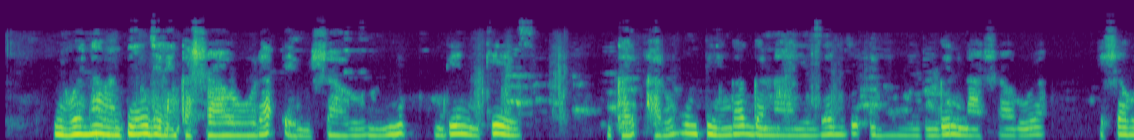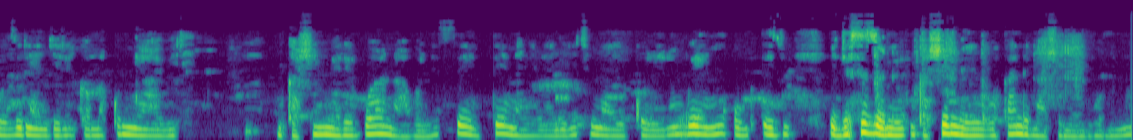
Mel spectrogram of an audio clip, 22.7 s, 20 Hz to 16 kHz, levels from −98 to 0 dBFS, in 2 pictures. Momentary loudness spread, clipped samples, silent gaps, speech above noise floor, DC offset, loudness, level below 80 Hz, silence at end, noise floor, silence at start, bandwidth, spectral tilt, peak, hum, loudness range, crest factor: 16 LU; under 0.1%; none; 25 dB; under 0.1%; -19 LUFS; -58 dBFS; 0 s; -44 dBFS; 0.55 s; 8.6 kHz; -5.5 dB/octave; 0 dBFS; none; 7 LU; 20 dB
